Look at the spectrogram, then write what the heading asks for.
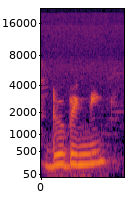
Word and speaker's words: Daubigny: Daubigny, the pronunciation is Daubigny.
